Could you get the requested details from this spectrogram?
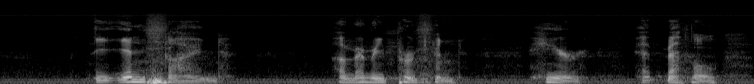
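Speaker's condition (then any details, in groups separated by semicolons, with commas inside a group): Severe speech impediment; from early childhood, could not talk at all as young child, first operation in North Dakota hospital; white woman taught tongue movement, chewing food and speaking, impediment heard on radio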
